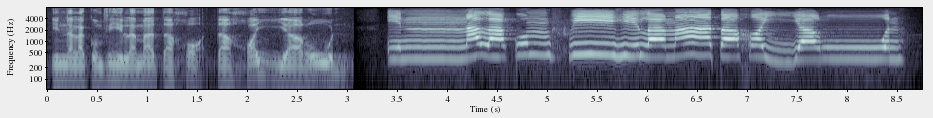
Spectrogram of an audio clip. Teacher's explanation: Tebalkan huruf kha karena dia termasuk isti'la ya.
